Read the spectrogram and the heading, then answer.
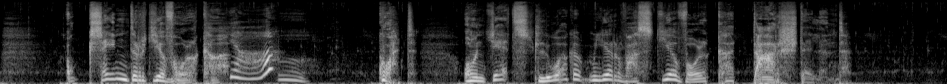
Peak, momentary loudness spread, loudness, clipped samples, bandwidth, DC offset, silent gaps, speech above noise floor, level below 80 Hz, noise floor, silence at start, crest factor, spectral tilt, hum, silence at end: -2 dBFS; 15 LU; -18 LUFS; under 0.1%; over 20 kHz; under 0.1%; none; 33 dB; -38 dBFS; -51 dBFS; 0 s; 18 dB; -4 dB/octave; none; 0.8 s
